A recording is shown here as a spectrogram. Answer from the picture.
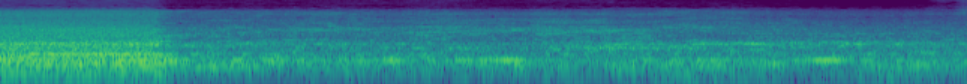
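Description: Electric-locomotive-hauled passenger train moving alongside a station platform: a loud rush of noise for about the first second, then a steadier running rumble with faint humming tones.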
